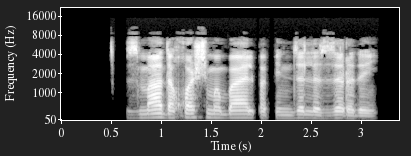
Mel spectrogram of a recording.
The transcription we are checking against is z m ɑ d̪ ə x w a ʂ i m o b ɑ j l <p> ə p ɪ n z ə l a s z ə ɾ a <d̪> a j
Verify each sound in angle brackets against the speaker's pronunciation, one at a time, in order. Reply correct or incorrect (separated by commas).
correct, correct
